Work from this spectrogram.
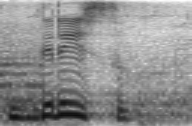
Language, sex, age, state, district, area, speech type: Hindi, female, 30-45, Bihar, Begusarai, rural, read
